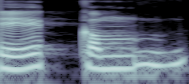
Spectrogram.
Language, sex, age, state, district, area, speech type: Urdu, male, 18-30, Uttar Pradesh, Saharanpur, urban, spontaneous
